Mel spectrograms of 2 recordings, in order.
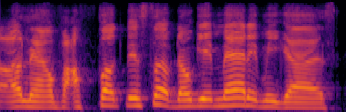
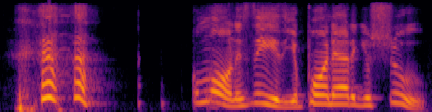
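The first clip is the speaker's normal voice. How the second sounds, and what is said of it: Put-on Italian accent. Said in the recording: “Do you have an Italian accent? That'd be the best.”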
